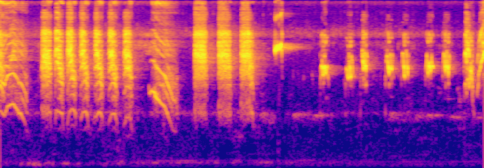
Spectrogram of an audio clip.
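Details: Singing long-tailed shrike, a kept bird used to lure others into song, gives quick repeated harsh chirps, a downslurred whistle, then a sharp whistle followed by a rhythmic series of short buzzy notes about four per second.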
